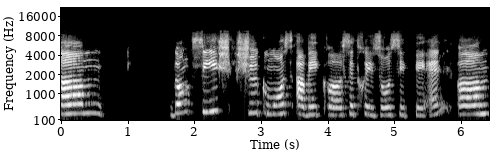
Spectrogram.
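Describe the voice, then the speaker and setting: A woman with a non-native accent speaks very slowly in a raised, projected voice, with long, frequent pauses and big swings in loudness. Her tone is bright and sharp, her pitch high and her intonation fairly even. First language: not French (speaking French). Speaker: community coordinator. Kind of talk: online community meeting presentation. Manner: halting, many hesitations.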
